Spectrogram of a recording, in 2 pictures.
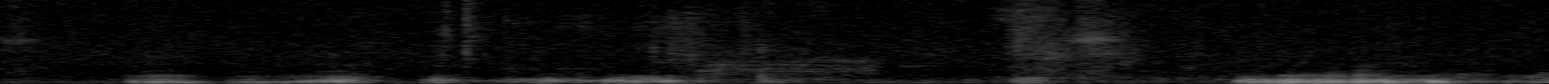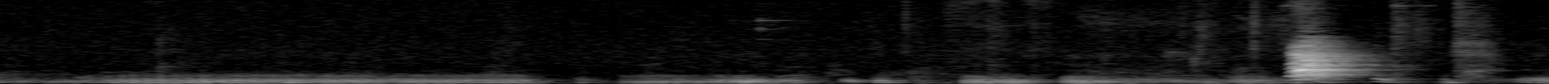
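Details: Two pet Pekingese playing produce soft intermittent grumbles, then a sustained low growl lasting several seconds, followed by choppy growl fragments and one sudden sharp yip near the end.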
